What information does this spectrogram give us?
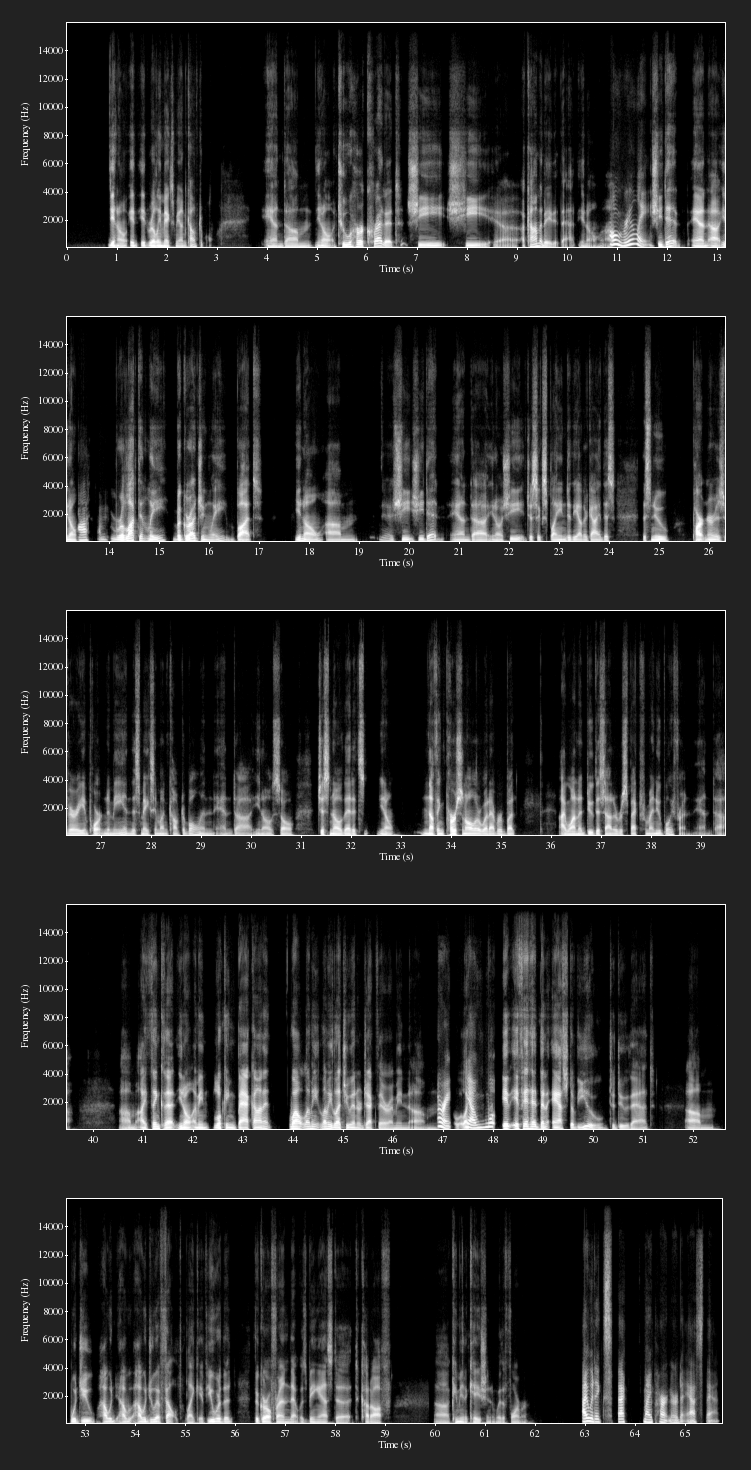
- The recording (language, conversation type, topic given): English, unstructured, Is it okay to date someone who still talks to their ex?
- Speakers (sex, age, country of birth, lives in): female, 60-64, United States, United States; male, 55-59, United States, United States
- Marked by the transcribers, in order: none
